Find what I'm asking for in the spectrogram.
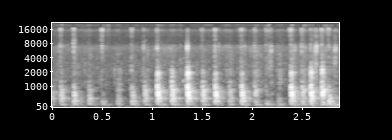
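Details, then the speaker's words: Daewoo Lanos front ball joint: quick, evenly spaced hollow knocks, about six a second. A torn boot let in moisture and washed out the grease. The pin rusted and micropores wore the plastic/fluoroplastic bushing, leaving play. "стук шаровой опоры за шанс происходит Это потому что попадает влага происходит вымывание смазки после чего шаровый палец начинает ржаветь"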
